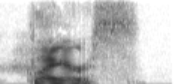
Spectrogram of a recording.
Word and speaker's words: Glarus: How would you pronounce the G part of this new Glarus? – Glarus. – It's Glarus. From the town of New Glarus, Wisconsin.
